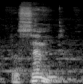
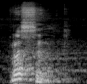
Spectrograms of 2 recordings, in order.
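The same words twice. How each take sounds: First: The stress is on the second syllable. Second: The stress is on the first syllable. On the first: "Here the stress is on the second syllable" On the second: "The stress is on the first syllable"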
